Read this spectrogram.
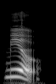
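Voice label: "miu", Mandarin, tone 4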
